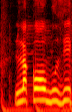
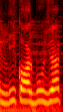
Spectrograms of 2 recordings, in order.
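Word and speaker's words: Le Corbusier: कोशिश कर रहे हैं, बट क्योंकि उनका नाम फ्रेंच लैंग्वेज में है तो इसलिए इसको ले कॉर्बूजिए कहना ही करेक्ट प्रोनाउंसिएशन होगा। बट आप अपने कंफर्ट के हिसाब से इसे ली कॉर्बूजियर या ले कॉर्बूजिए पढ़ सकते हैं।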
